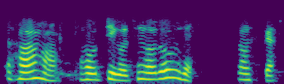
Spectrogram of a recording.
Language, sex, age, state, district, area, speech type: Odia, female, 18-30, Odisha, Sambalpur, rural, conversation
